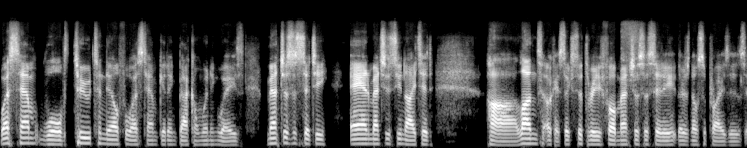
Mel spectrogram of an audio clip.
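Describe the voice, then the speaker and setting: In a dry, close sound with no echo, a man with a non-native accent speaks at a medium pitch and a moderate pace, his intonation fairly even, on a very clean recording with a silent background. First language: not English. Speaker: football podcast host. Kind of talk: casual chat.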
